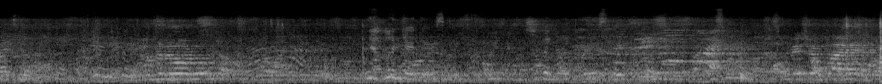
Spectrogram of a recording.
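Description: Children's voices chatter and call out across a large echoing hall.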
